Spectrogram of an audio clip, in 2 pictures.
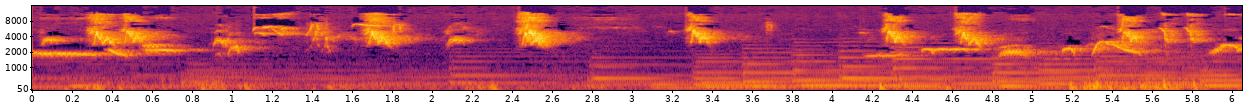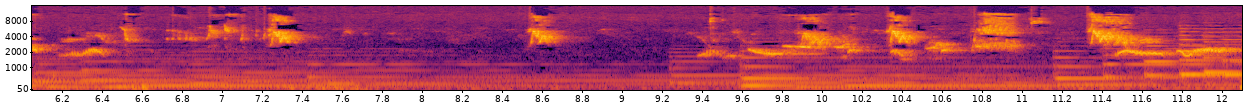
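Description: Small songbirds chirping and twittering in clusters of quick calls, with a lull of a second or two past the middle. Underneath is soft background music of long held notes.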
